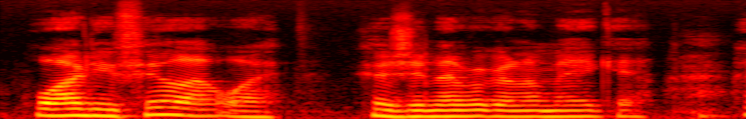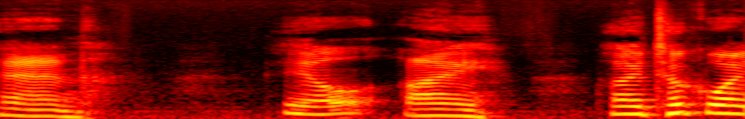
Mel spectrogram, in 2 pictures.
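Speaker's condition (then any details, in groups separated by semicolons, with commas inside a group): Parkinson's disease; deep brain stimulation surgery; good singing voice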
